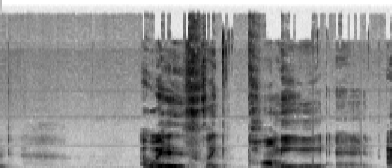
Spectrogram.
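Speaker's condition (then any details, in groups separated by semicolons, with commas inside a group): Cerebral palsy; infant ventilator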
